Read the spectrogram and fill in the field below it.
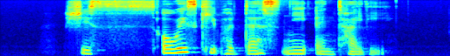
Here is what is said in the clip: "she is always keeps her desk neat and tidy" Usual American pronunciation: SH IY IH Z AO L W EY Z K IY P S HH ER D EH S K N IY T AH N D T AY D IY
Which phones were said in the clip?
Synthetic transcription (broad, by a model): SH IY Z AO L W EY S K IY P HH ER D EH S N IY T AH N T AY D IY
